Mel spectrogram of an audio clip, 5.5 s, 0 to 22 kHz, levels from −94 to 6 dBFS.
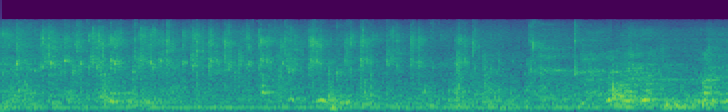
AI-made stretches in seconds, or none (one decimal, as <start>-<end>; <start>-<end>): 0.0-0.5; 4.7-5.5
